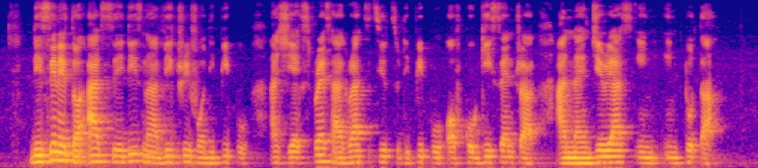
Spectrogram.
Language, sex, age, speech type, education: Nigerian Pidgin, male, 15-29, spontaneous, tertiary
